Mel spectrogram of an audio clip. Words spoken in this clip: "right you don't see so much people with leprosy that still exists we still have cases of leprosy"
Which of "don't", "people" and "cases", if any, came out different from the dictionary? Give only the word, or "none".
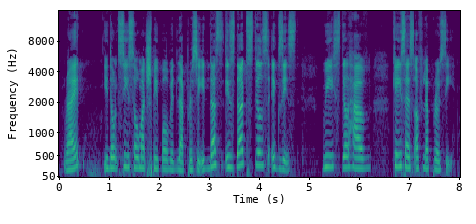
cases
